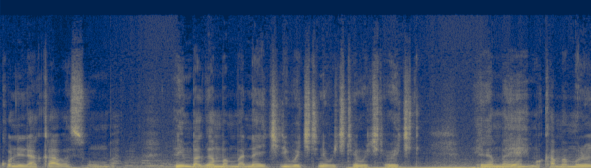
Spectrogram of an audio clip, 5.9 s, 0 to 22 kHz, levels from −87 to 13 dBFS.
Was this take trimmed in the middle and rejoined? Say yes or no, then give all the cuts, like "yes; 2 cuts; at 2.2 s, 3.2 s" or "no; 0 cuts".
no; 0 cuts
